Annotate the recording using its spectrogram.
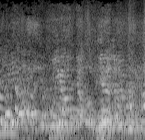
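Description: Several students' voices chattering over one another in a classroom.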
